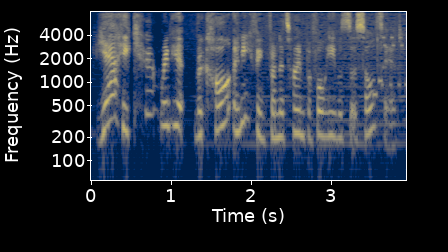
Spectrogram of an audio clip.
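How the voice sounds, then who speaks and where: A woman voicing a spunky, emotional young female rookie lawyer in a video game dub, animated and eager. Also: on the high side, fairly quick, faint music behind, voice pushed up, natural voice. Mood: earnest.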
